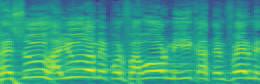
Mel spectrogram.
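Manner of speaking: loud, high, slowed begging cry; a mother pleading loudly for her sick daughter; desperate plea. Acted. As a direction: cry out after him for help. Woman begging Jesus for help.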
